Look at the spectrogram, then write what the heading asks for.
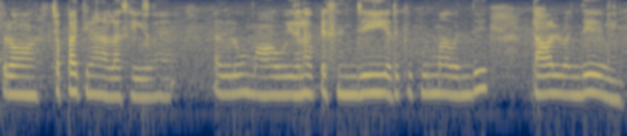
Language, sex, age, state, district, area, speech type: Tamil, female, 18-30, Tamil Nadu, Kallakurichi, rural, spontaneous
